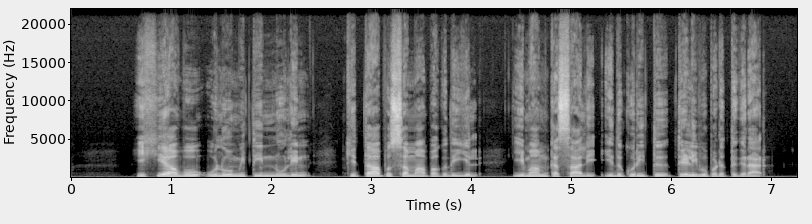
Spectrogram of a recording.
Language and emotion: Tamil, neutral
